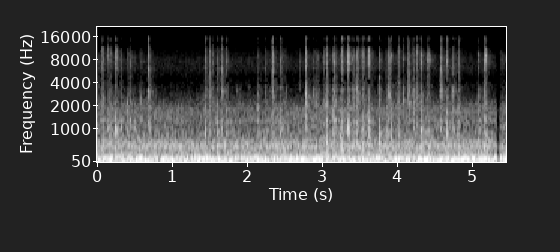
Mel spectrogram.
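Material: Plastic.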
